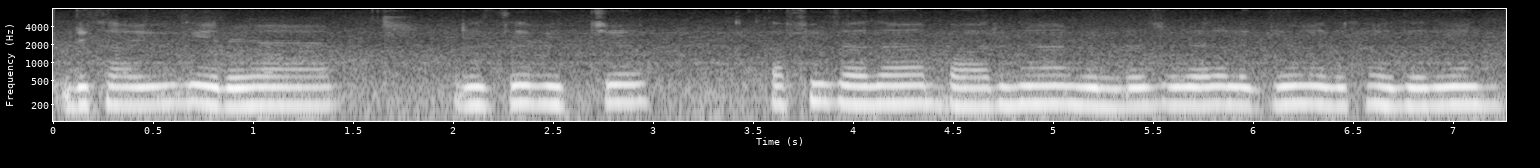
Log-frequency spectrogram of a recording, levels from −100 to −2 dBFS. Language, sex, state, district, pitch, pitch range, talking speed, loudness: Punjabi, female, Punjab, Fazilka, 200 Hz, 195-205 Hz, 140 wpm, -13 LUFS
